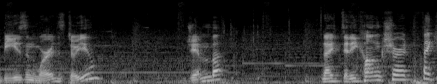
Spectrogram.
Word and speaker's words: Jimb: As an Eastern European, I pronounce the silent B's in words. Do you? Jimba?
